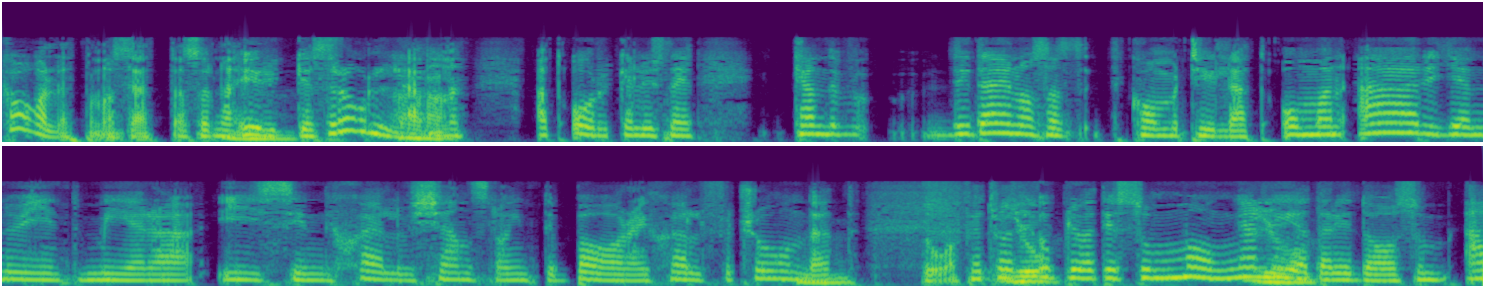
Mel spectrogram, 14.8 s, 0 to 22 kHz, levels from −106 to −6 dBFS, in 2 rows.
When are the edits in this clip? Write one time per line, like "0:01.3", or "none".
0:12.0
